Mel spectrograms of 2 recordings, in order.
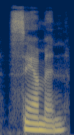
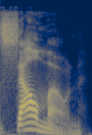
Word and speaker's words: salmon: another word often mispronounced salmon I always said salmone is that wrong yes the correct way is the L Sound is silent why is English full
